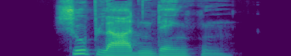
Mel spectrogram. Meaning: pigeonholing, stereotyped thinking
- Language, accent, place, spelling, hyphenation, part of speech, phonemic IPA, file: German, Germany, Berlin, Schubladendenken, Schub‧la‧den‧den‧ken, noun, /ˈʃuːplaːdn̩ˌdɛŋkn̩/, De-Schubladendenken.ogg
